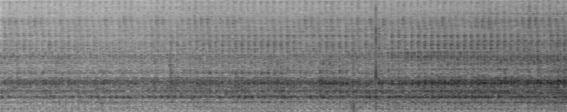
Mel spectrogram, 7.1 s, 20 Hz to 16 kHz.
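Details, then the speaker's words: Weeden 648 model steam engine with fitted Jensen electric heating element, heated about 4–5 minutes, no governor yet: light quick even chuffing about four beats a second with faint hiss; running smoothly. "I still need to get the dummy governor for it, but yes, there we have a Weeden 648 steam engine with a Jensen heater, which seems to work quite well."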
